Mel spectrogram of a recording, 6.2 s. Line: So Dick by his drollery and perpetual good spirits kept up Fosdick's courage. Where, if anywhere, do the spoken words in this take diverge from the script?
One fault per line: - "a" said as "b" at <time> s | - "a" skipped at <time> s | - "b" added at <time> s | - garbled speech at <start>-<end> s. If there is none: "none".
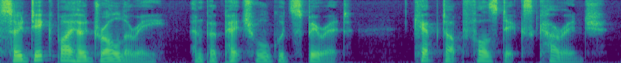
- "his" said as "her" at 0.7 s
- "spirits" said as "spirit" at 2.9 s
